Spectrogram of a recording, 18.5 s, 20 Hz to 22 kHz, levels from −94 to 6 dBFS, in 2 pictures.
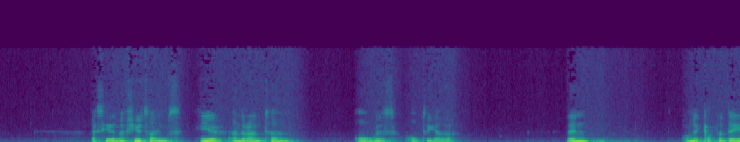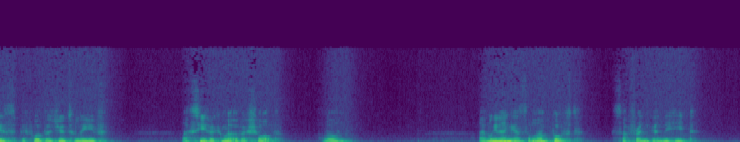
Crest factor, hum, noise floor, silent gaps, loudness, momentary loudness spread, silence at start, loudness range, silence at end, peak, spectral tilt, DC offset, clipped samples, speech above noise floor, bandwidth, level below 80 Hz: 18 dB; none; -70 dBFS; none; -26 LUFS; 18 LU; 1.15 s; 6 LU; 0.6 s; -8 dBFS; -9.5 dB/octave; under 0.1%; under 0.1%; 45 dB; 14 kHz; -60 dBFS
